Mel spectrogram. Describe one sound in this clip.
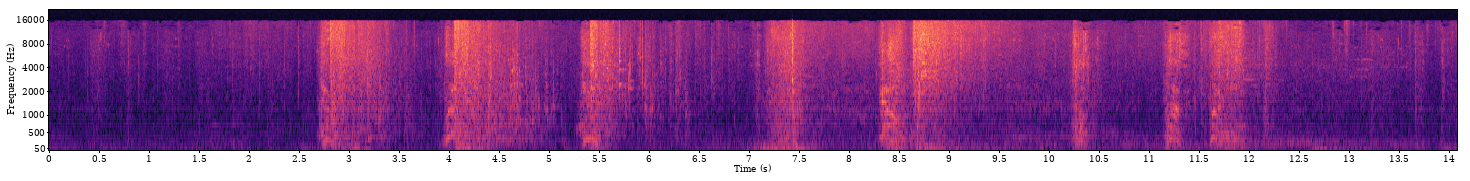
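Heavy footsteps run over grass and earth.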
